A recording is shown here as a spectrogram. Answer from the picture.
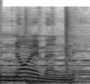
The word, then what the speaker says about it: Neumann: And today is the memorial of St. John Neumann, or Neumann in his native pronunciation.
